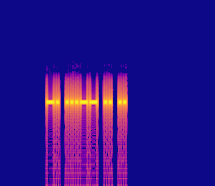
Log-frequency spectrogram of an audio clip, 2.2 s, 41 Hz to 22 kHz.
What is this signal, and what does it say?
Morse code, heard as a keyed tone, about 50 wpm, 700 Hz. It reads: N3II
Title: NA SOTA Activator Callsigns 50wpm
